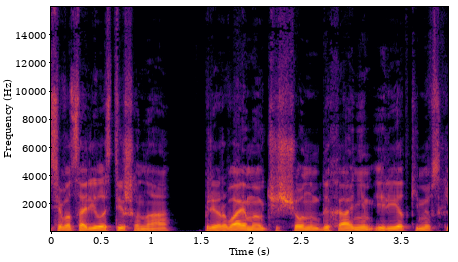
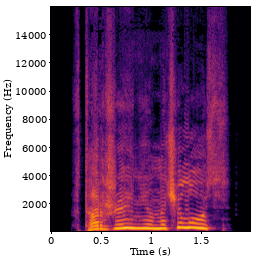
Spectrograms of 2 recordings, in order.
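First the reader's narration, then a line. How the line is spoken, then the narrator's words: Shrieking in a strange voice. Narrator (Russian): Не своим голосом завопила Леся Туинова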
